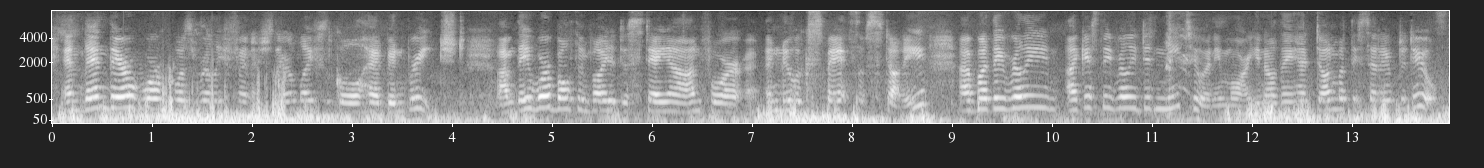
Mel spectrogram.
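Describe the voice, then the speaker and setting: At a moderate pace with hardly any pauses, the speech has audible room echo and noticeable background noise. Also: woman. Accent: strong Newfoundland. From Newfoundland (northern peninsula). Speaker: heritage site tour guide. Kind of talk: guided tour talk. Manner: animated.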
